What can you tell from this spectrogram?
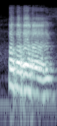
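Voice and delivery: sudden loud laugh; burst of laughter. Real, not acted. Host laughing at a slip. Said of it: "I know I'm laughing".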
